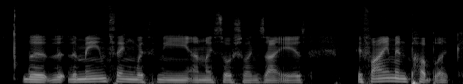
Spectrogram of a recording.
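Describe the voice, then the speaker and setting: In a Scottish accent, a man with a fairly low voice speaks at a moderate pace and with fairly even intonation on a very clean recording with a silent background. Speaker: streamer and podcaster. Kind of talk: casual monologue. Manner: halting.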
